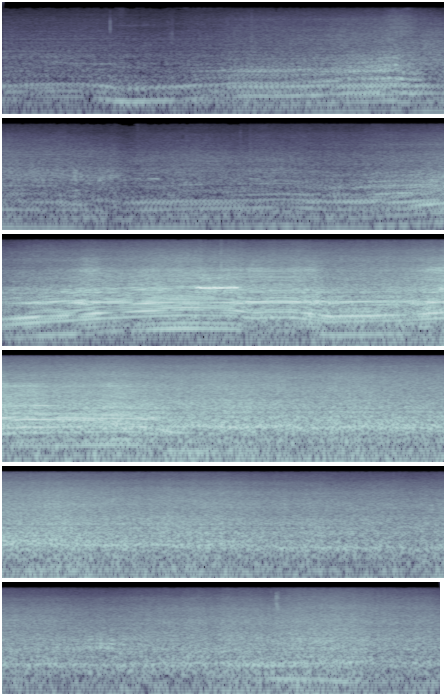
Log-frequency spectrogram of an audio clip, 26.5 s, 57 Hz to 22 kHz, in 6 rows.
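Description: Coyote 5.0 V8 engine of a 1975 Ford F250 heard from inside the cab, first pulling away at low revs, then accelerating hard about nine seconds in, its pitch climbing and dropping back through the gears, before settling into a steady cruise.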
